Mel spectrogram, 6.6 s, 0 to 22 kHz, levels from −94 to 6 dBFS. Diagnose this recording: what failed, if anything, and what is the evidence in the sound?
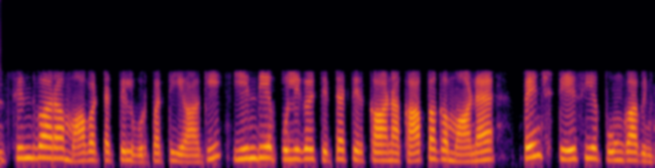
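Codec stage: the iLBC codec confines the speech to about 200 Hz–3.7 kHz and adds a plainly rough, synthetic texture, unlike clean telephone band-limiting, which stays smooth.

Network stage: lost iLBC frames at 0.76 s and 2.66–2.98 s, just before "திட்டத்திற்கான காப்பகமான பென்ச்", become short buzzy held vowels rather than silent dropouts, recovering instantly because each 20 ms frame decodes independently.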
